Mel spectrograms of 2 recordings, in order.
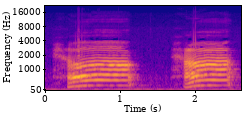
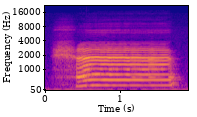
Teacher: ہا کو ہمیشہ باریک پڑھا جاتا ہے، موٹا نہ ہو جائے، یوں نہ ہو جائے ہا ہا، یوں نہ ہو جائے۔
